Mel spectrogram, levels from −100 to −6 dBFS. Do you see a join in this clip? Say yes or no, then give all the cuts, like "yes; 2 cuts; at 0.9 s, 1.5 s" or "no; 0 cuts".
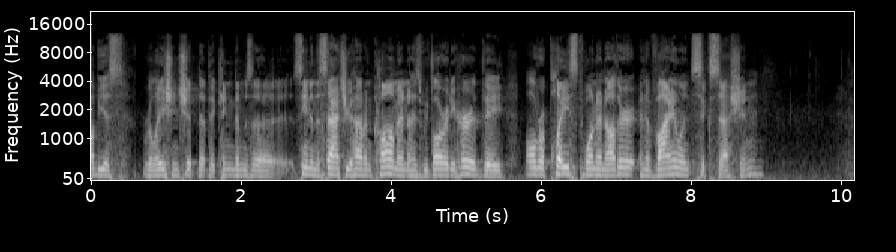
yes; 1 cut; at 5.7 s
